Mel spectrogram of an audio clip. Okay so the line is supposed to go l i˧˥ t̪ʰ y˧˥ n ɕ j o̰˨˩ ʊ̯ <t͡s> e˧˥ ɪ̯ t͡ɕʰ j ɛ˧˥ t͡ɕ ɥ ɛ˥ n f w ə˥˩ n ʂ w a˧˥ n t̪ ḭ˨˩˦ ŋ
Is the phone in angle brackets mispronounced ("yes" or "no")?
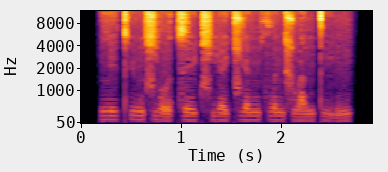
no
